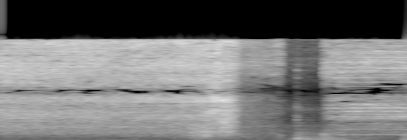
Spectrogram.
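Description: An air hose hisses briefly into a tyre valve.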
